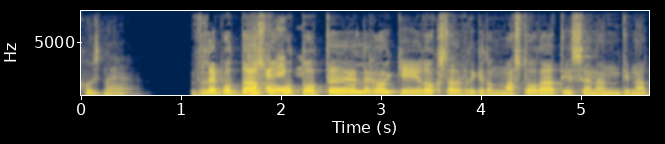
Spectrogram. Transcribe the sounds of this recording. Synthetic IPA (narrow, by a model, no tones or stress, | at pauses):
oɾizne | vle̞po̞nd̪ɐst̪oeɣo̞t̪o̞t̪e̞ele̞ɣɐoce̞jɾo̞kst̪ɐɾvɾicet̪o̞nmɐst̪o̞ɾɐt̪ise̞nɐnðinɐt̪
